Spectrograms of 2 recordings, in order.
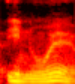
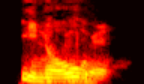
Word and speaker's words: Inoue: Se pronuncia Inoue o algo así, ¿verdad? – Inoue, ¿Y no V se pronuncia? – No V. E. Ah, y, me, he entrenado, he preguntado, es un, es un nombre japonés, no es hawaiano.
